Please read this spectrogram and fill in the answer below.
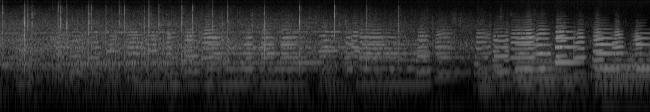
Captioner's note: applause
